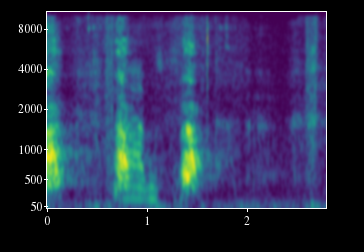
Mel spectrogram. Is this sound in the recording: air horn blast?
no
